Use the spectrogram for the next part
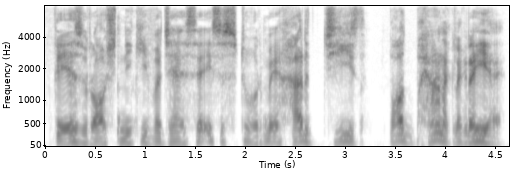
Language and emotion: Urdu, disgusted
